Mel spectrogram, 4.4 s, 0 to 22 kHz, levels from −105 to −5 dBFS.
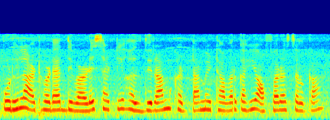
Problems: none marked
